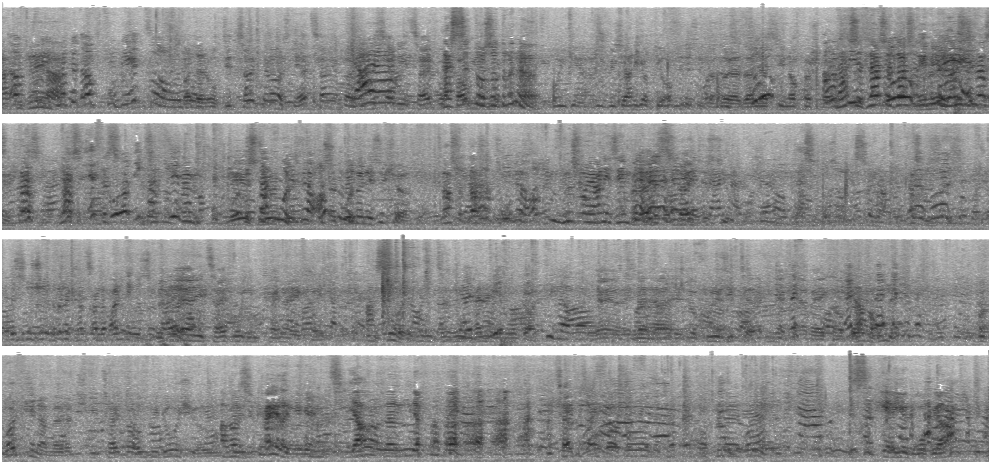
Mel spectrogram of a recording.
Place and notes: Flohmarkt, Mauerpark, Plattenhändler - Fohmarkt, Mauerpark, Plattenhändler
Berlin, Germany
